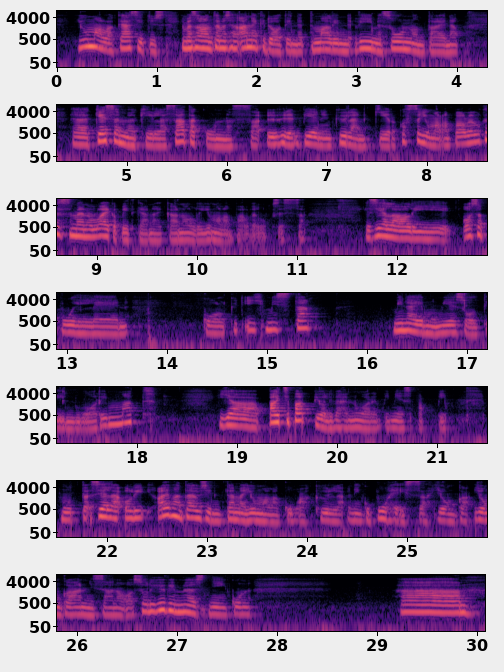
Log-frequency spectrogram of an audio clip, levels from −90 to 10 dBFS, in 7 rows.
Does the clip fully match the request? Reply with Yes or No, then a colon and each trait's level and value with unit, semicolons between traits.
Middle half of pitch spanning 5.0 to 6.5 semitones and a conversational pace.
Yes: wide, 5.5 semitones; average, 140 wpm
